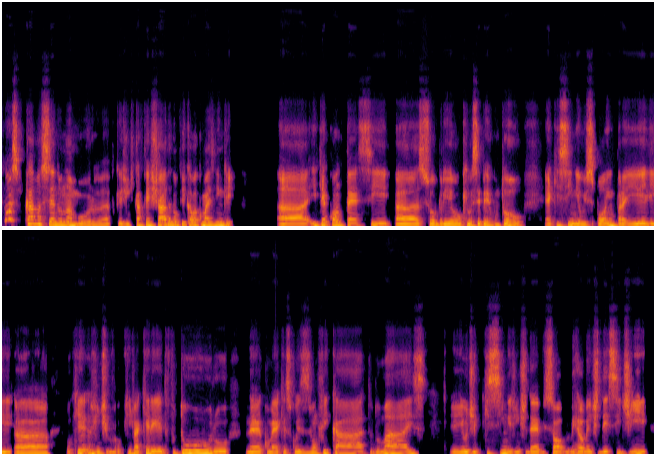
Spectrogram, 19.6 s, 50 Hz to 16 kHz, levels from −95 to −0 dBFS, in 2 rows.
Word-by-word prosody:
que - - -28
nós - - 0
acaba 255 -1 +2
sendo 210 -3 +2
um - - +2
namoro, 125 - +1
né, 115 +3 -3
porque 130 - -6
a - - 0
gente 135 +1 -5
tá 155 0 0
fechado, 175 +5 +2
não 180 -2 0
ficava 175 0 -1
com 170 - 0
mais 170 0 +3
ninguém. 160 -2 +1 0.7
Hã, 130 +3 +3
e 160 - -1
o - - 0
que 190 - +1
acontece, 155 -4 -1
hã, 120 -1 +4
sobre 120 -1 +1
o 115 0 +2
que 120 - -2
você 120 +2 +1
perguntou, 120 +6 0 0.3
é 120 - +1
que 125 - -7
sim, 160 -5 +1
eu 115 -1 +1
exponho 120 +7 +2
pra 135 -5 +1
ele, 135 +3 +1
hã, 110 -2 +2 0.3
o 130 - -10
que 170 +8 0
a 180 0 -3
gente 150 -1 -1
o 125 -1 -6
que 120 0 -6
vai 120 +1 +1
querer 140 -1 +2
do 135 - -12
futuro, 160 -3 +3 0.3
né, 125 -1 +2
como 120 -2 -3
é 115 - +1
que 135 - -10
as 145 - -5
coisas 115 -3 -3
vão 115 -1 -1
ficar, 160 - -3
tudo 115 -2 -9
mais. 160 -1 0 0.5
E 115 0 -4
eu 125 - +3
digo 125 0 -3
que 160 - -4
sim, 160 -1 +1
a - - -2
gente 125 0 -5
deve 125 -1 0
só 130 +2 -1
m 125 - -6
realmente 135 -1 -1
decidir, 140 +1 -1
135 Hz, 210 wpm, -25 LUFS, 120-160 Hz, 0.7 s, hã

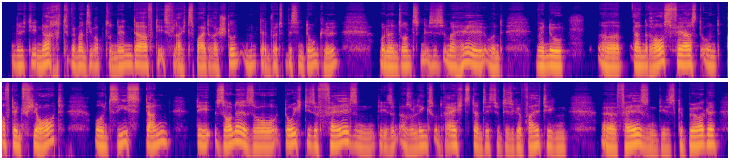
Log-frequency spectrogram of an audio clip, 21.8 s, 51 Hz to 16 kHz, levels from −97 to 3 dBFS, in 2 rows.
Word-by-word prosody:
Durch 135 -2 -5
die 155 -1 -4
Nacht, 150 +6 0
wenn 145 -4 -2
man 135 -2 0
sie 145 - -3
überhaupt - - -7
so 125 - -5
nennen 130 +5 -1
darf, 135 -3 +3
die - - -7
ist - - -5
vielleicht - - -4
2, 65 - +1
3 - - -5
Stunden, 155 -3 -3
dann 105 - -5
wird's 115 - -4
'n - - -17
bisschen 125 0 -5
dunkel, 135 +2 -2 0.6
und - - +1
ansonsten 125 +1 0
ist 135 - -6
es 135 -1 -5
immer 135 -3 0
hell. 140 0 +1
Und 115 -2 -4 0.5
wenn 130 -1 +1
du, 130 -2 +5 0.5
äh, 120 -4 +3 0.2
dann 130 -1 +2
rausfährst 145 +2 +4
und 130 -3 -5
auf 155 - -3
den 130 -4 +2
Fjord 150 - +2 0.4
und 130 -4 +1
siehst 160 +4 0
dann 165 +6 +2 0.4
die 150 +2 -1
Sonne 155 +3 +4
so 125 +1 +1
durch 150 +3 +2
diese 140 -5 -3
Felsen 135 -4 +1
die - - -7
sind 125 +2 -8
also 120 -7 -5
links 130 +2 -3
und - - -11
rechts, 140 -3 0
dann 125 -4 -1
siehst 130 0 -6
du - - -8
diese 110 -1 -7
gewaltigen, 125 -1 -2 0.5
äh, 115 -2 +2
Felsen, 130 -3 +3
dieses 105 0 -8
Gebirge, 140 +4 +3
130 Hz, 170 wpm, -24 LUFS, 125-145 Hz, 0.6 s, du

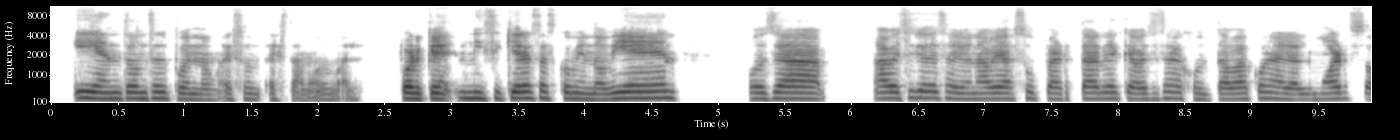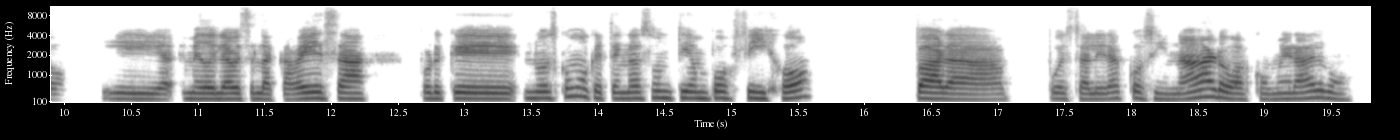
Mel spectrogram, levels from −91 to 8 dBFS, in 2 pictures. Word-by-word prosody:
Y 225 0 +3
entonces, 210 0 0
pues 195 -2 -4
no, 175 -1 -9
eso 185 0 -10
está - - -12
muy 90 - -11
mal, 185 - -14 0.3
porque 200 0 +5
ni 215 -1 -1
siquiera 215 +2 +2
estás 220 -1 -4
comiendo 190 -4 -3
bien, 220 +2 +2 0.5
o 205 0 -4
sea, 205 -1 +3 0.3
a 210 0 -1
veces 210 +2 -3
yo 230 - 0
desayunaba 200 -3 -5
ya 195 -1 -1
supertarde, 200 0 -5
que 200 - -6
a - - -3
veces 190 0 -7
se 220 - -8
me 210 -1 -5
juntaba 190 +1 -6
con 215 +1 -7
el 195 -2 -4
almuerzo, 185 0 -5 0.3
y 195 -2 -3
a 180 - -3
me 200 -1 -2
dolía 195 0 +3
a - - +5
veces 195 0 -1
la 185 -1 +1
cabeza, 200 +2 +3 0.4
porque 200 -1 +3
no 220 0 -1
es 220 -1 -4
como 275 0 -3
que 220 -3 -2
tengas 205 +1 -3
un 230 -1 -2
tiempo 220 -1 0
fijo, 220 +5 0 0.7
para, 185 -4 +4 0.3
pues, 195 -1 -8
salir 190 +1 -3
a 210 - -3
cocinar 210 +5 +3
o, 205 -4 +3
a 185 - -3
comer 190 +2 -6
algo. 205 -4 -2
200 Hz, 175 wpm, -23 LUFS, 190-215 Hz, 0.7 s, porque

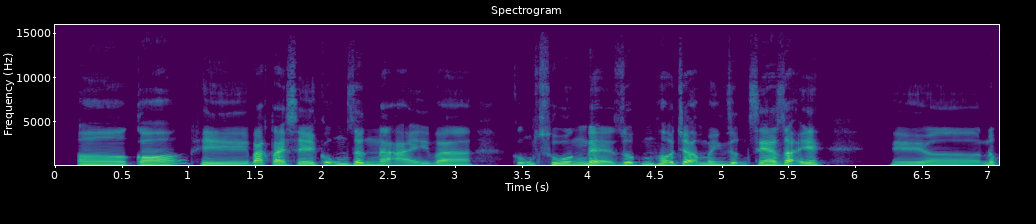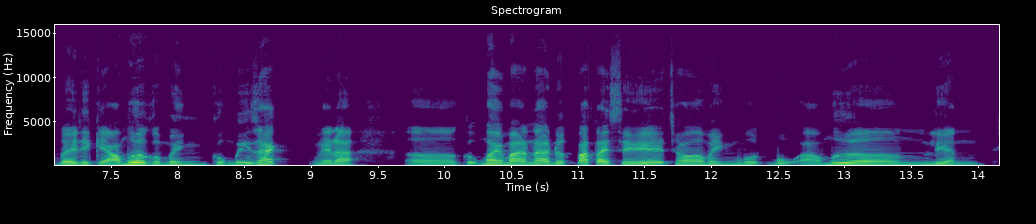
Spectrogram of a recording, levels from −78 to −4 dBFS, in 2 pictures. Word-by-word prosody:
Ờ, 175 0 -1
có. 180 - +1
Thì 160 -4 -2
bác 220 +2 +1
tài 165 -2 +3
xế 170 +2 -1
cũng 220 +4 -3
dừng 200 -7 0
nại 155 -2 -3
và 150 -2 -1 0.3
cũng 195 +4 -6
xuống 185 0 -1
để 135 -10 +3
giúp 205 +8 -1
hỗ 220 -1 +2
trợ 215 - +2
mình 165 -1 -4
dựng 185 0 -3
xe 195 0 +2
dậy 210 +3 +2
ấy. 200 +3 +1 0.5
Thì, 155 -3 -5
ờ, 145 -1 -6
núc 225 - -4
đấy 170 +1 +3
thì 215 - +1
cái 170 -5 -1
áo 160 +2 +5
mưa 215 +1 +7
của 175 -4 -2
mình 160 0 -3
cũng 225 -2 -5
bị 215 -3 0
rách, 240 +6 +4 0.2
nên 200 -1 -3
là, 170 -3 +2 0.3
ờ, 165 -1 -5
cũng 210 +1 -4
may 220 -3 +5
mắn 180 +1 +4
nà 205 -3 +4
được 175 -1 -3
bác 235 - +5
tài 170 -2 +5
xế 175 +5 +2
cho 190 -2 +1
mình 165 -3 -4
một 155 -1 -3
bộ 170 -1 -6
áo 150 0 -4
mưa 185 0 +2 0.2
liền, 155 -4 -3
175 Hz, 220 wpm, -25 LUFS, 160-200 Hz, 0.5 s, mưa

